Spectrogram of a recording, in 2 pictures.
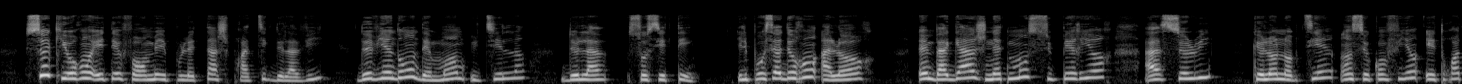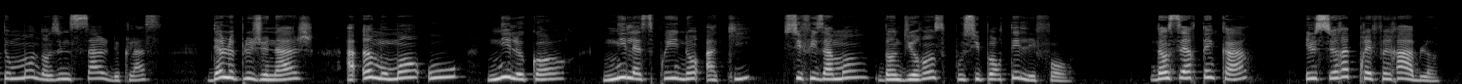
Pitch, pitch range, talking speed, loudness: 250 Hz, 225-285 Hz, 135 wpm, -22 LUFS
